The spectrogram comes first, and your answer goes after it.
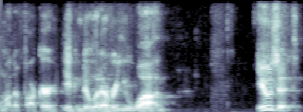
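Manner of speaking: normal talking voice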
